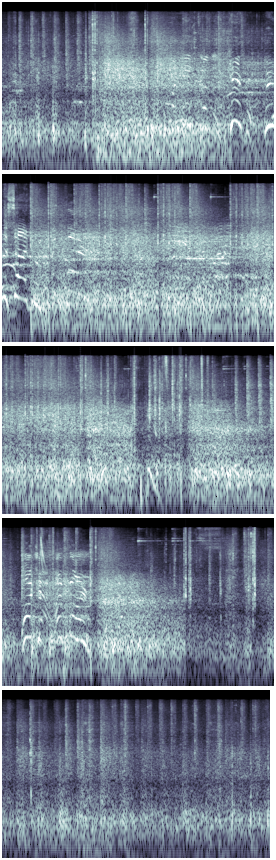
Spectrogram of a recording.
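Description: Distant gunfire and explosions rumble throughout.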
